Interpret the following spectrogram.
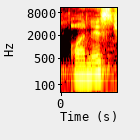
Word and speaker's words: honest: Honest means ईमानदार. बेटा इसमें H होता है लेकिन H की साउंड नहीं बोली जाती. हम इस वर्ड को प्रोनाउंस करते हैं honest.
